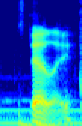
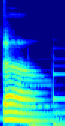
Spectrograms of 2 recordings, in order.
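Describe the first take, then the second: First: The final E is pronounced as a syllable. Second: The final E is silent, one syllable. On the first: "Am I saying it right?" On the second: "The E at the end is silent"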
